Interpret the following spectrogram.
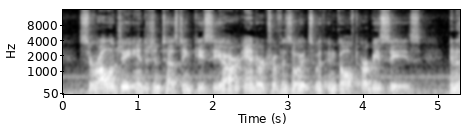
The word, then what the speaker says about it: trophozoite: Diagnosis would be multinucleated trophozoites. I've heard of trophozoite, I guess. Trophozoite. I always pronounce it trophozoite.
